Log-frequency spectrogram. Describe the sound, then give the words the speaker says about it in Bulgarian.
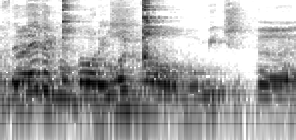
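A couple of quick, bright clinks of glasses knocking together in a toast, partly buried under continuous conversation between several people. “започваме типично по български подкаста за българско кино, а именно с Наздравица”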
